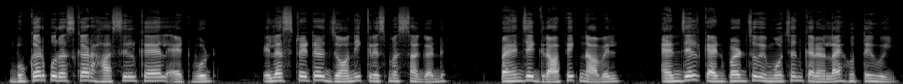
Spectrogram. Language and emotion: Sindhi, neutral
